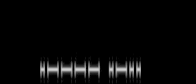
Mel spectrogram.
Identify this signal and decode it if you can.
Morse code, heard as a keyed tone, about 34 wpm, 700 Hz. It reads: 1L
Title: Single-Letter Single-Number 35wpm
